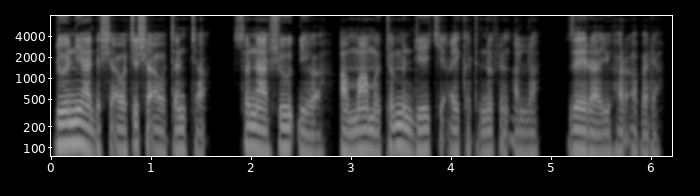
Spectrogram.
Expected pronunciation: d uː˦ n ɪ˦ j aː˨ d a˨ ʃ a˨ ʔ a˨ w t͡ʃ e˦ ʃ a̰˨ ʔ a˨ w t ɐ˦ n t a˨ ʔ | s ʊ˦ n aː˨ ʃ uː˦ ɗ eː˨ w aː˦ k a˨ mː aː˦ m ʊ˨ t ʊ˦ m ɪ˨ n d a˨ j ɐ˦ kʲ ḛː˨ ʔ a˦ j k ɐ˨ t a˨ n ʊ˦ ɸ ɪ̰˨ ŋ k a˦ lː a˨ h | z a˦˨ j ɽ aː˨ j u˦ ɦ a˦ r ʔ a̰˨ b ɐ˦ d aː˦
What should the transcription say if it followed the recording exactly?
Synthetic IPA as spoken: d uː˦ n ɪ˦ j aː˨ d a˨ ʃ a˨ ʔ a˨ w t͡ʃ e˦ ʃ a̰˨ ʔ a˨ w t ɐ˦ n t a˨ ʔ | s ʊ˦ n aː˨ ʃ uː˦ ɗ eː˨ w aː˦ ʔ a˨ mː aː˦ m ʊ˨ t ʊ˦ m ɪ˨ n d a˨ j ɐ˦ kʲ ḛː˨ ʔ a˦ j k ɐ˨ t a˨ n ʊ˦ ɸ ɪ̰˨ ŋ ʔ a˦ lː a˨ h | z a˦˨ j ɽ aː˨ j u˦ ɦ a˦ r ʔ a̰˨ b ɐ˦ d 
